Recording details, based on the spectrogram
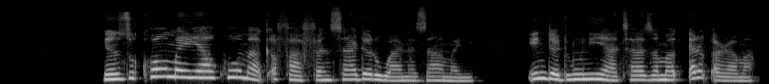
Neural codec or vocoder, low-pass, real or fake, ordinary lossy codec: none; 14.4 kHz; real; Opus, 16 kbps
